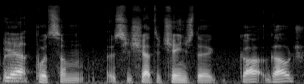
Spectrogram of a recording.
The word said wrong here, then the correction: gauze: Band-aid, gauze, whatever.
